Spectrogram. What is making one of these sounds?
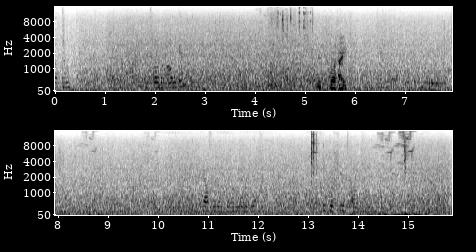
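Water swirls and gurgles steadily.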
